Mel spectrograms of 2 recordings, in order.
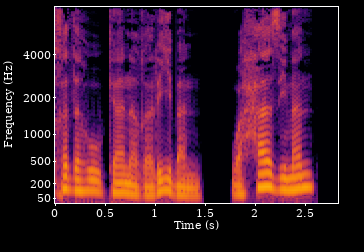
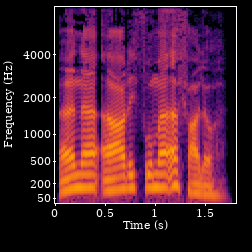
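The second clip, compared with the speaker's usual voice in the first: firm, raised-pitch retort; stern; 6 semitones higher than usual. A narrator's reading. Brigadier answering his worried colleague, stern. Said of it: "قائلا في صرامة".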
